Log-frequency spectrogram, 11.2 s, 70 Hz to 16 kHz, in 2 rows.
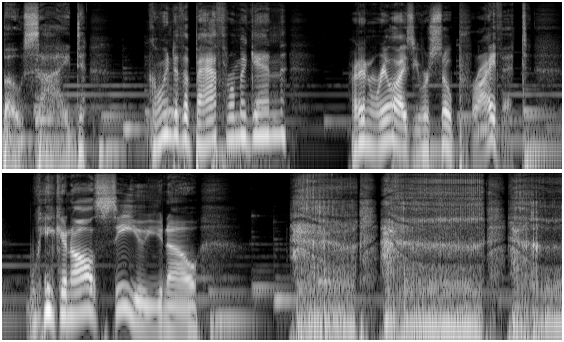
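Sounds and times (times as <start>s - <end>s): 
speech: 0.0s - 7.9s
dog growling playfully: 8.5s - 11.1s.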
